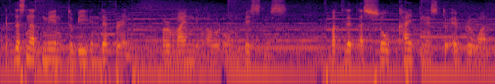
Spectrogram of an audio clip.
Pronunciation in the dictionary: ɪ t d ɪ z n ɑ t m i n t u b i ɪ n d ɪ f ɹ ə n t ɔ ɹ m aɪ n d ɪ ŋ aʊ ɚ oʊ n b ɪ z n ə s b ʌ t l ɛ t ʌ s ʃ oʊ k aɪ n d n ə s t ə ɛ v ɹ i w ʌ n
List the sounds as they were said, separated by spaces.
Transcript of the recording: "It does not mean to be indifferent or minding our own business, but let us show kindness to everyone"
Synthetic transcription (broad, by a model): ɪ t d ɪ s n ɑ t m i n t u b i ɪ n d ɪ f ɹ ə n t ɔ ɹ m aɪ n d ɪ ŋ aʊ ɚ oʊ n b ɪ s n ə s b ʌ t l ɛ t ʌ s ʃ oʊ k aɪ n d n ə s t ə ɛ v ɹ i w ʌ n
